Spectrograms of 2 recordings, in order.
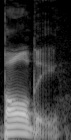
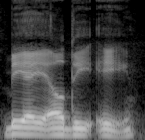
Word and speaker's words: Balde: assist from, also newcomer, Soleimani Baldi. That's Balde.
